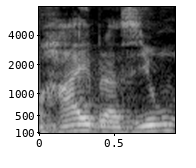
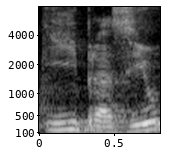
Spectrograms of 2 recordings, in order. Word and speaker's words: Hy-Brasil: Alguns pronunciam como High Brasil, da maneira como se fosse em inglês, mas como é irlandês eu acho que não é High, acho que é I. Essa palavra I-Brasil, que também pode ser grafada como UI-Brasil.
